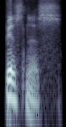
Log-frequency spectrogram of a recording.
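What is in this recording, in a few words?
"business", American English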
